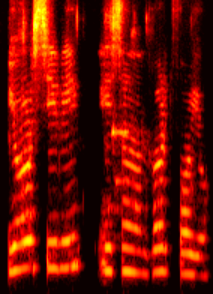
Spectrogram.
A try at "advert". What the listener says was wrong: Advert се произнася на първата сичка ударение. Advert for you.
